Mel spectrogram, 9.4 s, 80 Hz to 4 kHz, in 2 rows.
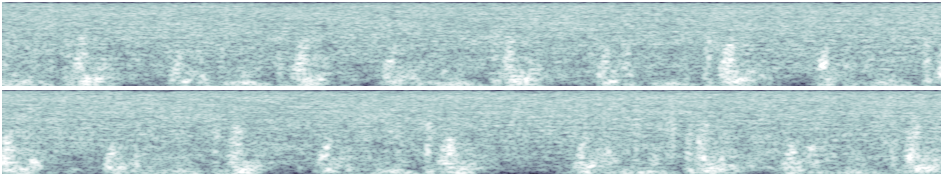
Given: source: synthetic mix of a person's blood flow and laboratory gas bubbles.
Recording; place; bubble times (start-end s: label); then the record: Doppler ultrasound of blood flow; precordium
1.17-1.24 s: bubbles
From the record:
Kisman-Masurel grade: 111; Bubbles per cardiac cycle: 1 to 2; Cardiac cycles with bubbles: 1 to 10%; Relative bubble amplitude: barely perceptible (0.100 to 0.250); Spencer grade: 1 (occasional bubble signal discernible with the cardiac motion signal, with majority of cardiac periods free of bubbles); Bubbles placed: only in the low amplitude regions of the cardiac cycle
